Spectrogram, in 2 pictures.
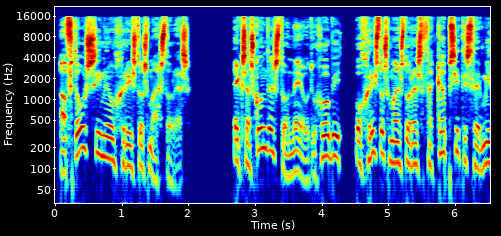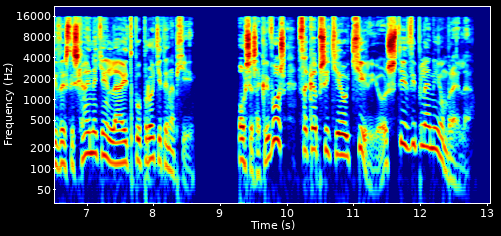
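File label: Greek, male, e-learning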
